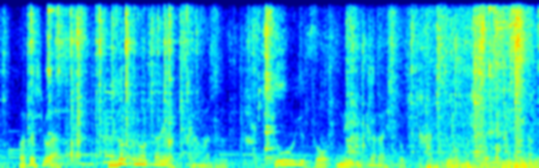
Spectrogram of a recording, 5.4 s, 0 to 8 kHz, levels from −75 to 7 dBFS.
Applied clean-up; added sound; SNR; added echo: none; Coin (dropping); -3 dB; none.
